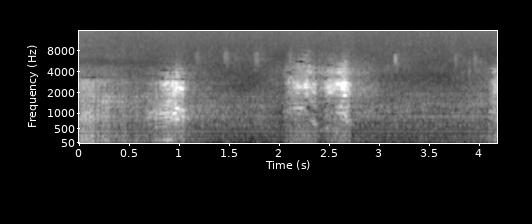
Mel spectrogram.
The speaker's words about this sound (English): They're really having a good time out there. Those are my Chinese geese. They speak the Chinese.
